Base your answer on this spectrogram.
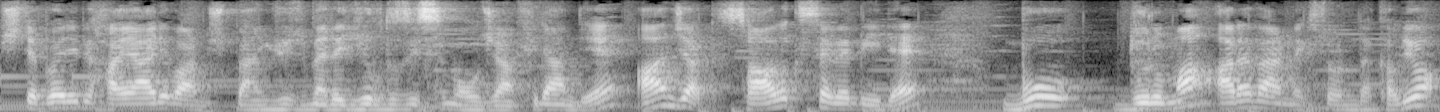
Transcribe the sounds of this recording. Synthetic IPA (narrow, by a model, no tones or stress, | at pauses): iʃt̪ʰɛbø̞jlʲɛbiɦajaːlʲivaɾmɯʃbænjyzmɛd̪ɛjɯlˠd̪ɯzisimo̞lˠud͡ʒaːmfilʲand̪ijɛand͡ʒaksaːlˠɯkse̞be̞bijlʲɛ | bud̪uɾumaʔaɾavæɾmɛczo̞ɾund̪akʰalˠɯjo̞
